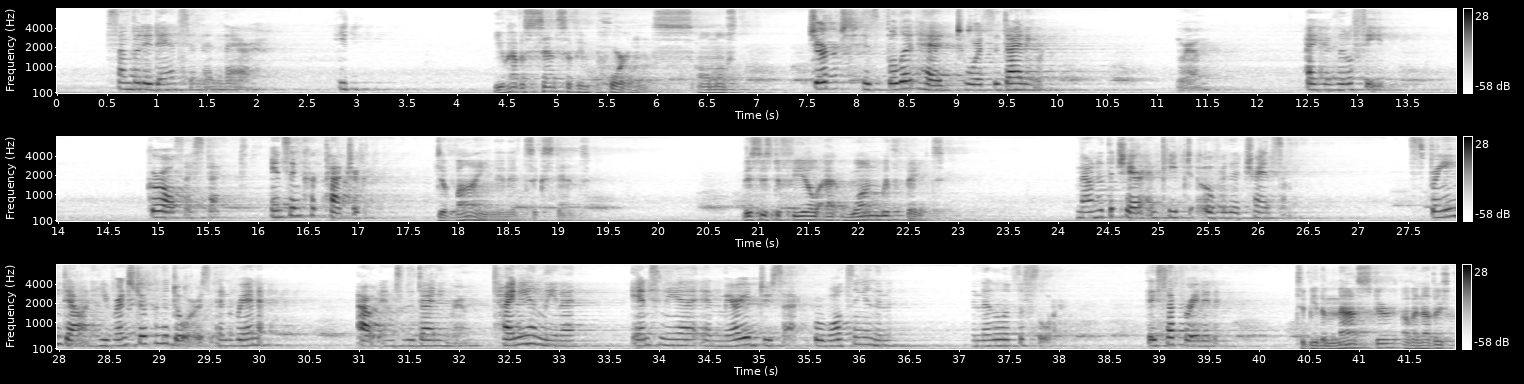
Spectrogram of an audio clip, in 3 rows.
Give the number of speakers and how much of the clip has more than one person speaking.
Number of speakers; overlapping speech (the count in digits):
2, no overlap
